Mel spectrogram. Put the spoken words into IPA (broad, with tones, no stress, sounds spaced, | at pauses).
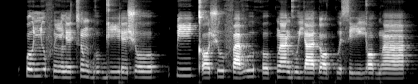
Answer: k͡p o˦ ɲ ʊ˦ f ĩ˨ l ɪ˨ t͡s ũ˦ ɡ͡b u˨ ɡ iː˨ ɾ ɪ˨ ʃ o˦ | k͡p iː˦ kʼ ɔ˨ ʃ u˦ f a˨ v u˦ h o˨ kʷ ã˦ ɡ u˨ j a˨ ɗ ɔ˨ kʷ ɪ˨ s iː˨ j ɔ˦ ɡʷ ã˦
